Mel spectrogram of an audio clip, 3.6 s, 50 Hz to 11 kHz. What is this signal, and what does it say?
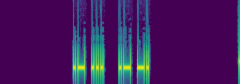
Morse code, heard as a keyed tone, about 34 wpm, 700 Hz. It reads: AS AN
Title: Sets of 2 Words 35wpm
